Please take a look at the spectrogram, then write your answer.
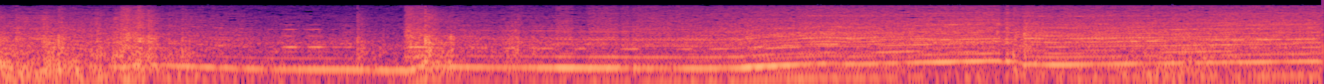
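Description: A racing car engine on a qualifying lap at Fuji in a video game: a steady, loud engine drone that climbs in pitch through the gears, with brief sharp dips at gear changes.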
